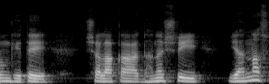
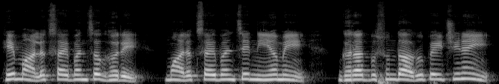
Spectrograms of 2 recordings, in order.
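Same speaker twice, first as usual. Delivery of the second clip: mocking mimicry; 7 semitones higher than usual. Mocking Anandi's words.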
